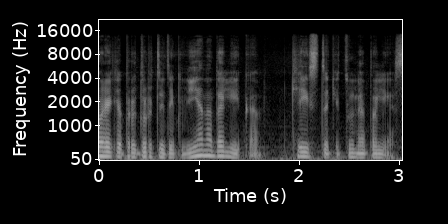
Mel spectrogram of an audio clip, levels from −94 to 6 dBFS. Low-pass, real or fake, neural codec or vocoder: 14.4 kHz; fake; codec, 44.1 kHz, 2.6 kbps, SNAC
